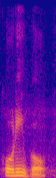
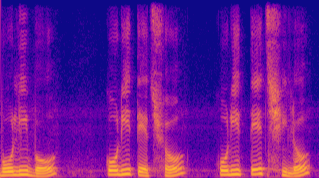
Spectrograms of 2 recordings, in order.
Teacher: ক্রিয়াপদের শেষ অ সাধারণত বিলুপ্ত হয় না এবং উচ্চারণ অ ওকারের মতো শোনা যায়। এখানে যেরকম করিব আমরা সাধারণত লিখি ক, রয় হ্রস্ব ইকার ব, করিব, কিন্তু আমরা এটি যখন বলছি, আমরা উচ্চারণ করছি, তখন কিন্তু আমরা বলছি করিব।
